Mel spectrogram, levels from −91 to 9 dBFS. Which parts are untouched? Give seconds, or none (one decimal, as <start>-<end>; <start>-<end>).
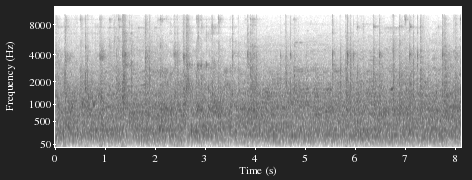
1.0-2.2; 3.7-8.1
